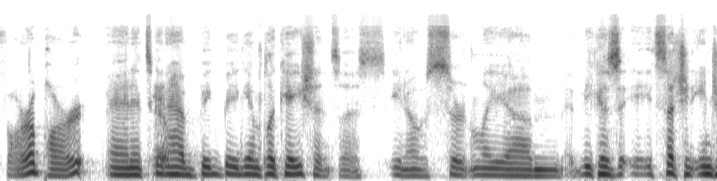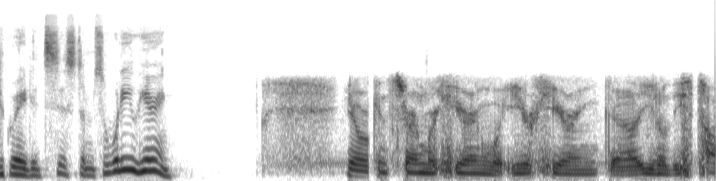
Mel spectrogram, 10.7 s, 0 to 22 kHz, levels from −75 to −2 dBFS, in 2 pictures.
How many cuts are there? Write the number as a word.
one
